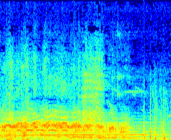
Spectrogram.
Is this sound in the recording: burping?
no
